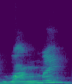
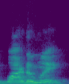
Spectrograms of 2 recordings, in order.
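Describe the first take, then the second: First: The middle consonant is a nasal sound. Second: The middle consonant is a hard d sound. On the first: The speaker calls it right. "वाङ्मय बरोबर आहे" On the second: The speaker calls it wrong. "काही लोक कसे म्हणतात माहित आहे वाडमय"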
